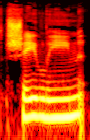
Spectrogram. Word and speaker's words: Shailene: It stars Shailene, did I say that right? – Yes.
